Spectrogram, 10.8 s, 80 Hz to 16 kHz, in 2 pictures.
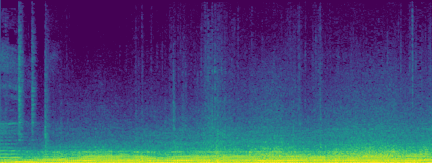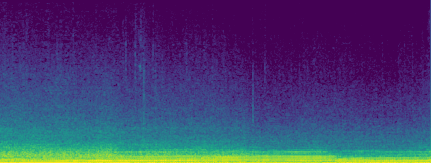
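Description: Porsche Cayenne Turbo GT's 4.0-litre twin-turbo V8 accelerating hard, its note rising through the revs. There is an upshift about three seconds in and another near the end.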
